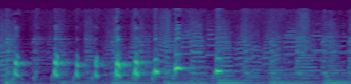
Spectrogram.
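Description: A small speckled hen scratching about a yard clucks in a quick run of about eight short, rhythmic clucks, clear, then trails off into a low, quiet background hum.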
